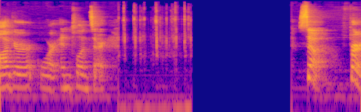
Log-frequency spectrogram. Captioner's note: typing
